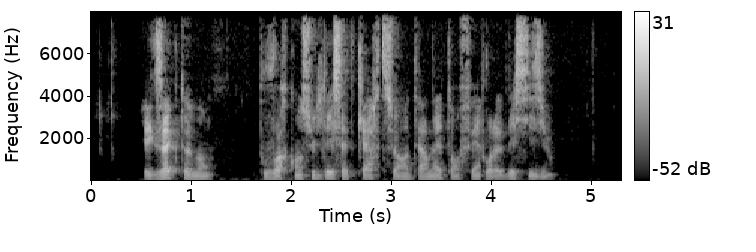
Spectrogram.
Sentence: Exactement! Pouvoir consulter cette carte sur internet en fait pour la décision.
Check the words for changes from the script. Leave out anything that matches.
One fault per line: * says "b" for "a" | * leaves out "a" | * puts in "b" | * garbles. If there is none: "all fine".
all fine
